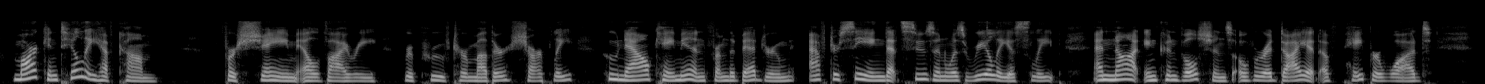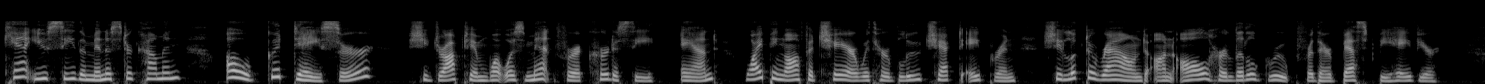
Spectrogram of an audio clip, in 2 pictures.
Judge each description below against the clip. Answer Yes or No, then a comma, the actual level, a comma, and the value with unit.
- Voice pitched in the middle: No, high, 195 Hz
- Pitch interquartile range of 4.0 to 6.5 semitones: Yes, average, 4.4 semitones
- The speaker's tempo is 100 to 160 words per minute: Yes, average, 155 wpm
